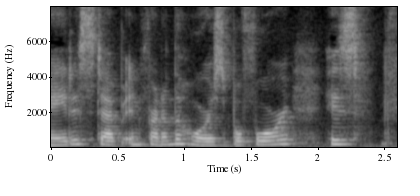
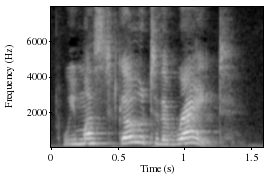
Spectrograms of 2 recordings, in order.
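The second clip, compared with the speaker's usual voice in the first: stern, severe, very loud voice; 5 semitones higher, 10 dB louder than usual. Back from searching the snow, a man takes the reins and gives the direction, stern. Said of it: "he said sternly".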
